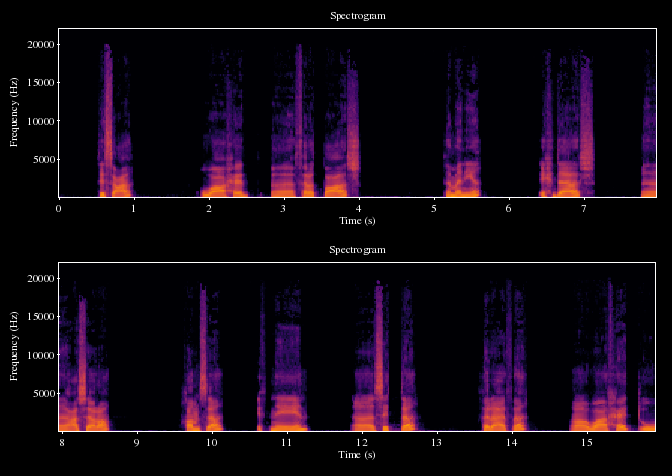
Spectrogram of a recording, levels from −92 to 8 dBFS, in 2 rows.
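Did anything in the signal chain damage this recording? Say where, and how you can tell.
Yes, at the codec stage: the speech sounds swirly, hollow and smeared throughout, with blurred consonant attacks, though content reaches about 20.1 kHz. That points to generation loss, likely from several MP3 passes near 128 kbit/s, each re-quantising on a shifted frame grid. A single encode wouldn't sound this degraded at that bandwidth.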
